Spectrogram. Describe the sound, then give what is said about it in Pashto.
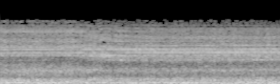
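Private passenger plane arriving in Uruzgan province, Afghanistan: a loud, steady aircraft engine roar with broad rushing noise that holds level throughout, no voices. “دا د کامیر په نوم یوه خصوصي طیاره ده چې تر دریو کلونو وروسته نن شنبه اورزګان ولایت ته راغلې”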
